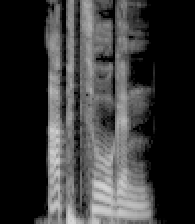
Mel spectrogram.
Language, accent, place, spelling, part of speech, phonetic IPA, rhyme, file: German, Germany, Berlin, abzogen, verb, [ˈapˌt͡soːɡn̩], -apt͡soːɡn̩, De-abzogen.ogg
- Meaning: first/third-person plural dependent preterite of abziehen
